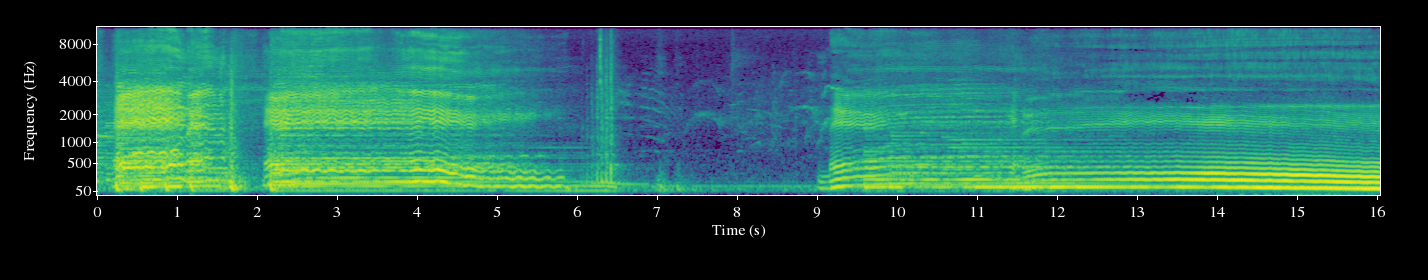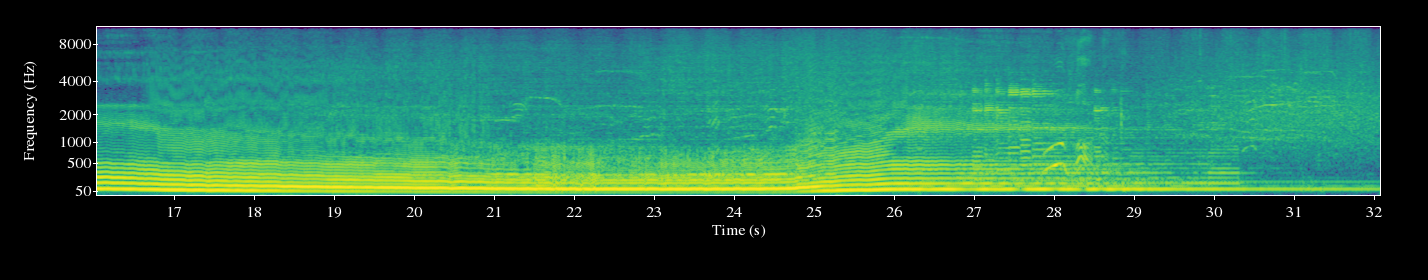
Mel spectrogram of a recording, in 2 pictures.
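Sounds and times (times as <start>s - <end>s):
deep bass voice singing: 0.0s - 6.3s, 9.0s - 29.5s
band sustaining chords: 0.0s - 6.4s, 9.4s - 12.9s, 16.7s - 30.4s.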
